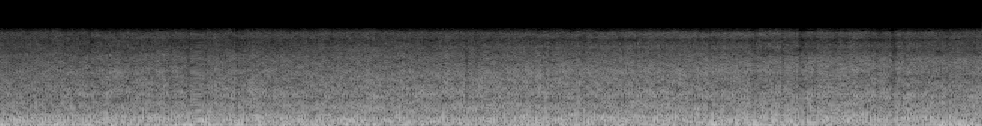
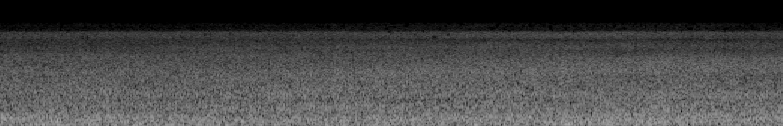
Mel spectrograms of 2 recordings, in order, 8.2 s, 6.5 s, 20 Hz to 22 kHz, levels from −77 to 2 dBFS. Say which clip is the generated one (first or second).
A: first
